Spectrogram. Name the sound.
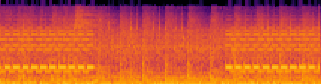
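telephone ringing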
